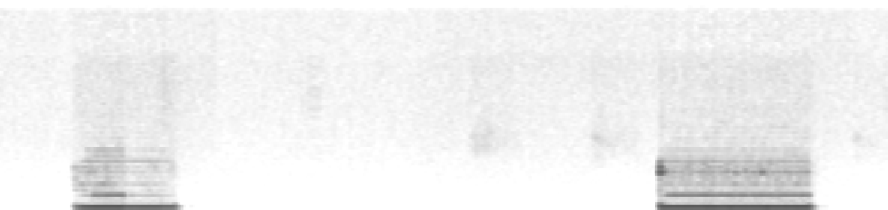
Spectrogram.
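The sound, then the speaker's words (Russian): Ringback tone of an outgoing telephone call: two steady, evenly pitched rings, the second longer, separated by a long silent gap, with no voices. “Давай ей позвоним. Давай. Давай. Набирай.”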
